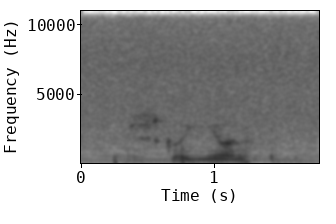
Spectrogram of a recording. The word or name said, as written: skoyon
